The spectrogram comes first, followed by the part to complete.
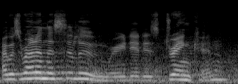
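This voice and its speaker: A woman's voice: fairly high pitch, close to an everyday voice. A woman playing a worldly, defiant saloon keeper in an old-time radio drama, with a wry, folksy manner. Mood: teasing, brash. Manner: folksy, drawn-out, sardonic. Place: live stage staged as a radio studio. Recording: reverberant hall with clear background noise.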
